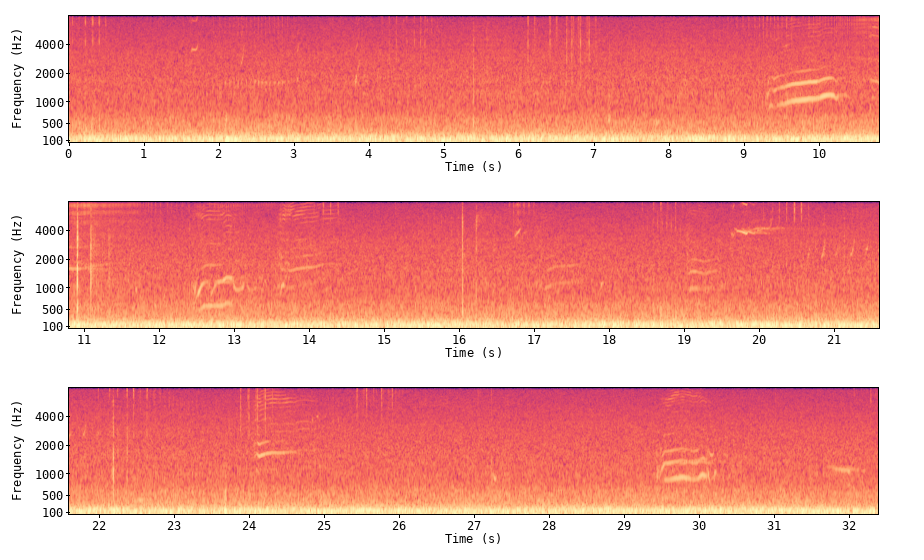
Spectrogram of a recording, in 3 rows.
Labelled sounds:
9.2	10.3	killer whale, 0.70 to 2.2 kHz
23.8	25.0	killer whale, 1.5 to 7.5 kHz
29.3	30.3	killer whale, 0.83 to 2.6 kHz

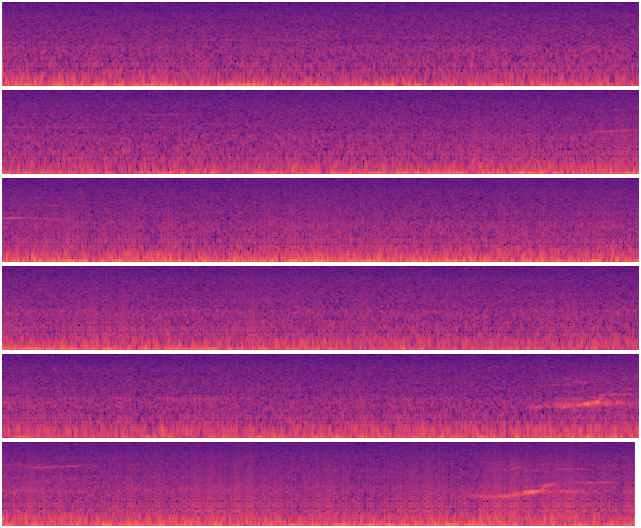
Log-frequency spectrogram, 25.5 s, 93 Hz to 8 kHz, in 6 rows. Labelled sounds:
8.2	8.7	humpback whale, 0.80 to 1.0 kHz
20.9	21.8	humpback whale, 0.80 to 2.4 kHz
24.9	25.3	humpback whale, 0.90 to 2.0 kHz

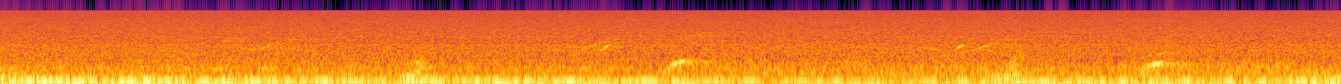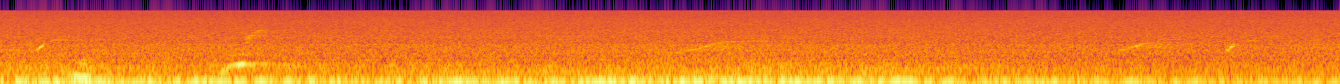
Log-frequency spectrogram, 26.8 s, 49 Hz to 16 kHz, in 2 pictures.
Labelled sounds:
6.9	7.2	humpback whale, 1.3 to 1.5 kHz
20.5	20.8	humpback whale, 0.80 to 0.96 kHz

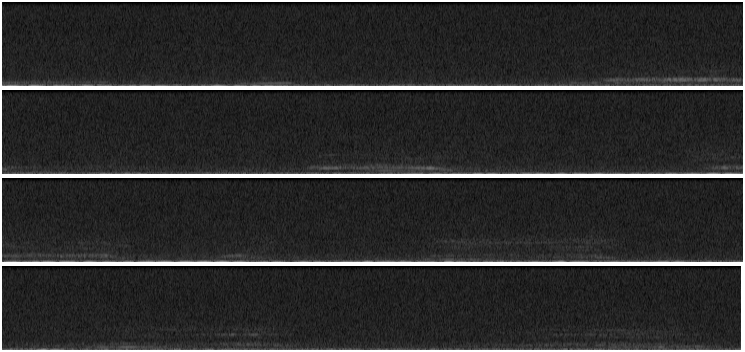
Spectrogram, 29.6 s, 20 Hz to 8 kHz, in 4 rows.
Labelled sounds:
24.3	24.6	humpback whale, 1.4 to 1.6 kHz
27.7	28.0	humpback whale, 1.4 to 1.6 kHz

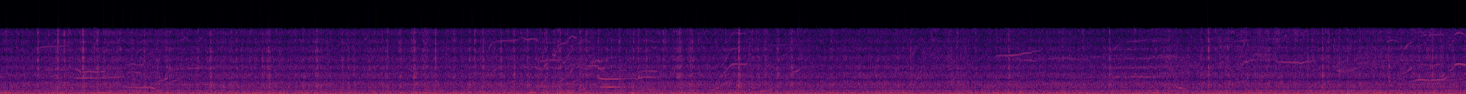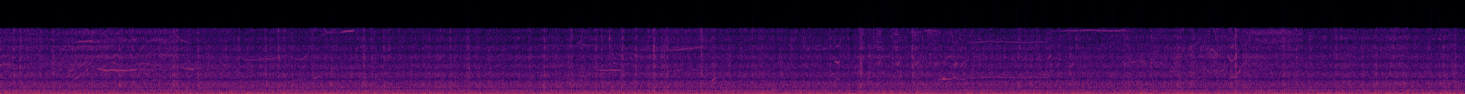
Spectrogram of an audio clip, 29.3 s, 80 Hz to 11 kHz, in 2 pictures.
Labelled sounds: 0.4	1.1	killer whale, southern resident, 1.0 to 4.0 kHz
4.7	6.6	killer whale, southern resident, 0.93 to 7.4 kHz
13.9	14.8	killer whale, southern resident, 1.7 to 4.5 kHz
17.8	18.3	killer whale, southern resident, 7.0 to 8.0 kHz
25.3	25.9	killer whale, southern resident, 6.6 to 7.6 kHz

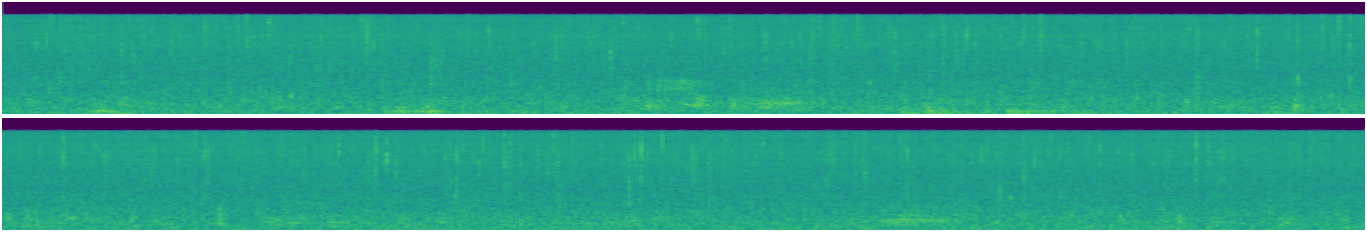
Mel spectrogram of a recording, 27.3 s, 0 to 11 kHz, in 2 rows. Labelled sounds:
6.7	6.9	humpback whale, 0.78 to 1.0 kHz

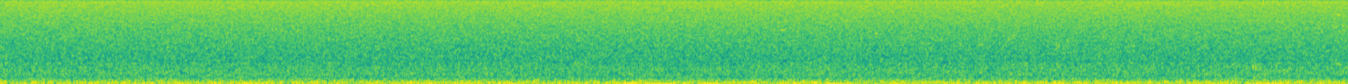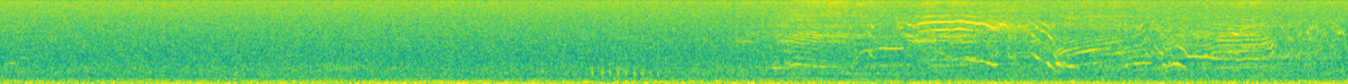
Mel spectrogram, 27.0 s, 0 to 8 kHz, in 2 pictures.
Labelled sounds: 21.5	26.3	killer whale, Bigg's (transient), 0.80 to 4.5 kHz

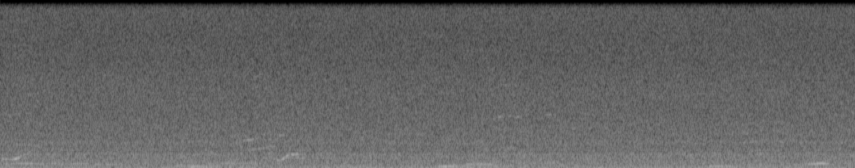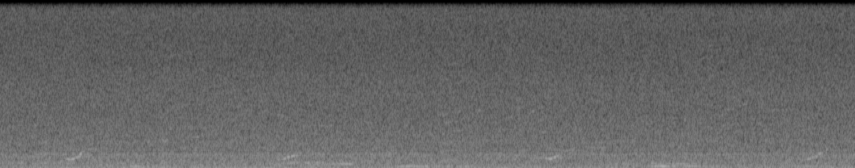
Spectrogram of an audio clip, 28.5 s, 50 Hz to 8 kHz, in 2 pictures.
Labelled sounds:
4.2	4.6	humpback whale, 0.93 to 1.1 kHz
8.3	8.5	humpback whale, 3.8 to 4.0 kHz

